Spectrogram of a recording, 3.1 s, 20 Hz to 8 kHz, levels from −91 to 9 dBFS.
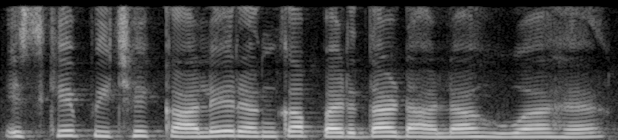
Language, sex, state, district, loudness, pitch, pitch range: Hindi, female, Jharkhand, Ranchi, -16 LUFS, 245 Hz, 230-265 Hz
